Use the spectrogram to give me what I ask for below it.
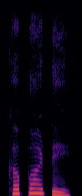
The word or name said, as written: ಕಪಾಟೆ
